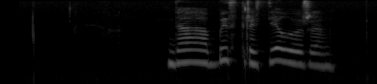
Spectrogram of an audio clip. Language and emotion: Russian, neutral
